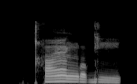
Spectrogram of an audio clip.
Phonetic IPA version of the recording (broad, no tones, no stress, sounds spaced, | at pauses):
qʰ æ̃ ŋ o ɡ i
